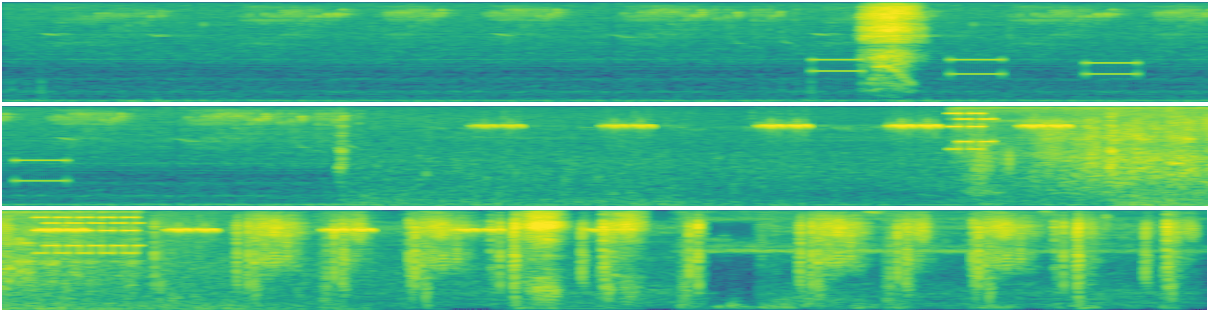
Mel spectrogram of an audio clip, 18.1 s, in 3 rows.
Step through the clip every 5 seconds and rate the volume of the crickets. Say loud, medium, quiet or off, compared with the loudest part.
quiet, medium, loud, medium.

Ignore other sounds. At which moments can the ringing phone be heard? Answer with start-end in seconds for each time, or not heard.
4.0-6.4, 10.8-12.8.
